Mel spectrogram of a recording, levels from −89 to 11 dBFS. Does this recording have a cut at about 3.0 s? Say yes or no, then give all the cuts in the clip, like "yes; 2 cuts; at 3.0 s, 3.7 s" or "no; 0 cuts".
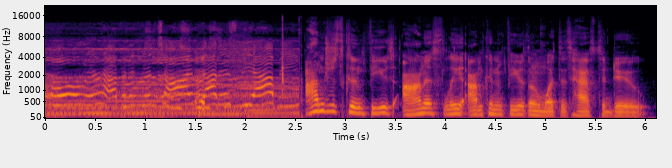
no; 0 cuts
